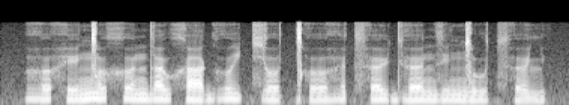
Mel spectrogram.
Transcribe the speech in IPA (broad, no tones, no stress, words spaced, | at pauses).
ɦɤheŋ͡ǀʊ xɤndau̯xaɡʱʊi̯ t͡ɕɤ ǀʰɤɦə t͡sʰɜy̯dʱɜnzi ŋ͡ǀu t͡sʰəlʲ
